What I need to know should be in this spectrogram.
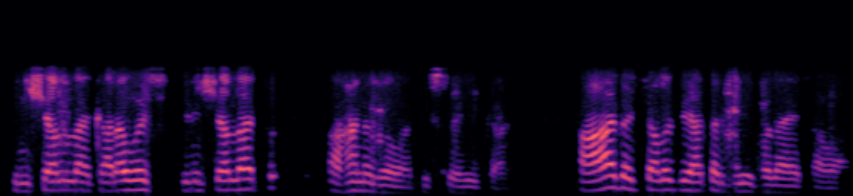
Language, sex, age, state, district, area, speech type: Kashmiri, male, 45-60, Jammu and Kashmir, Kulgam, rural, conversation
